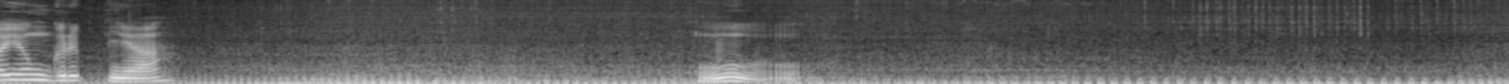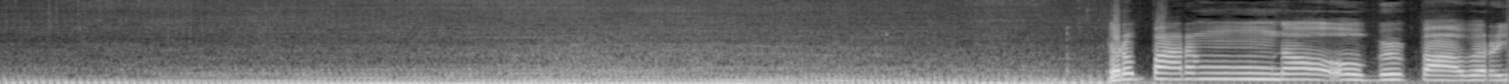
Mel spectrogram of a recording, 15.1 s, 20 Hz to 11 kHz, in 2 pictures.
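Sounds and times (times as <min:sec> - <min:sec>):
scooter engine running: 0:01.0 - 0:11.8.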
